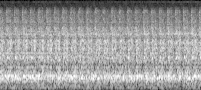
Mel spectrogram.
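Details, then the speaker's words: Motor driving belt-driven timing gears on a home-built welding rotary table, running with a quiet hum and a faint light swishing scrape about three times a second. Owner suspects a piece of shellac rubbing in the motor; unconfirmed. "I'm noising that motor still there I think there's something rubbing piece of shellac or something about that"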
